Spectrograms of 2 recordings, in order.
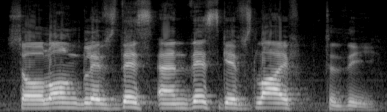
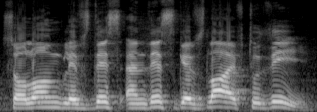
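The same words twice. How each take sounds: First: The voice falls away on the final 'thee'. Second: The final 'thee' carries strong stress.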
